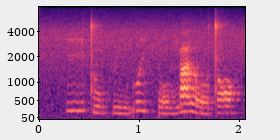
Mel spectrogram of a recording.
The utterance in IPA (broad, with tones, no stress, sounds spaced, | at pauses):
iː˦ t ũ˨ p ĩ˨ ɡʷ iː˦˨ k͡p oː˨ ŋ a˦ l oː˨ t ɔ˦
